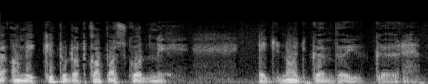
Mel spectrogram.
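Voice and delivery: plain reading voice

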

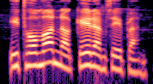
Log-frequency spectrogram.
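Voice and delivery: mild call into a hole. A narrator's reading. Bear calling into a burrow to ask who's home, mild shout. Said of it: "bedugta a fejét és kiáltott".

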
